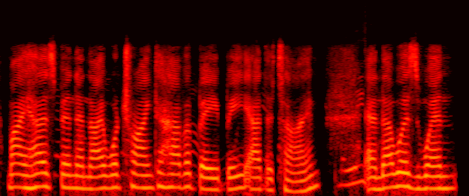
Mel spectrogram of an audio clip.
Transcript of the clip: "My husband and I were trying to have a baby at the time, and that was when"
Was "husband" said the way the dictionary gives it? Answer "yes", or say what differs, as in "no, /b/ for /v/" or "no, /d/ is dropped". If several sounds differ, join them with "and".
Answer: yes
